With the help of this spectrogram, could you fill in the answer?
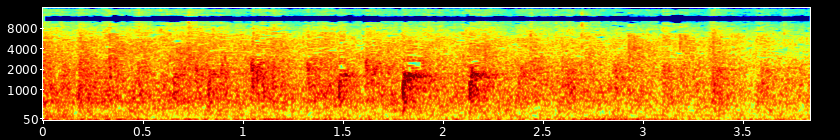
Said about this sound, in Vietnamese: như vậy các bạn trẻ hãy à, dành một tràng vỗ tay thật lớn để tán dương cái thiện chí của bạn mình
